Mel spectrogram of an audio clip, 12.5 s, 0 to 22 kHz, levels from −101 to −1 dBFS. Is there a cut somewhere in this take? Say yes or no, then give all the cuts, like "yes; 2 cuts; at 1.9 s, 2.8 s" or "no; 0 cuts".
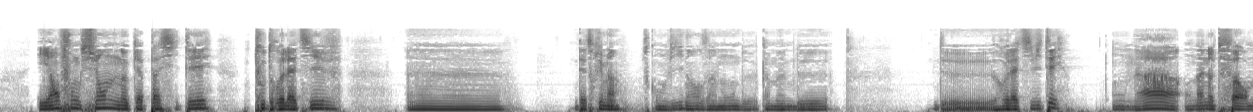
no; 0 cuts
